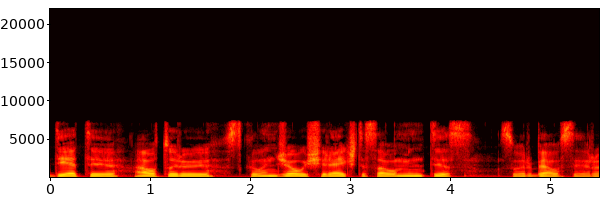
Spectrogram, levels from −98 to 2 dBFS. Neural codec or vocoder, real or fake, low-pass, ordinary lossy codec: none; real; 7.2 kHz; MP3, 64 kbps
